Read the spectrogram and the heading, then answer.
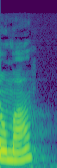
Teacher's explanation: O is for oma, grandma, pronounced O. Like the Spanish O in todo. Pure. No drift.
